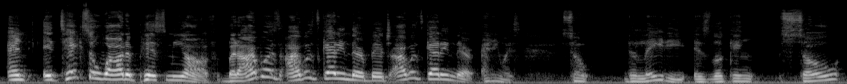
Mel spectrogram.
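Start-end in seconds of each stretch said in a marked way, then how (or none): 0.1-4.8 higher and louder, heating up; rising heat, loud and high; worked up. Real, not acted. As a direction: let the temper build as you tell it. Telling of nearly losing her temper.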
